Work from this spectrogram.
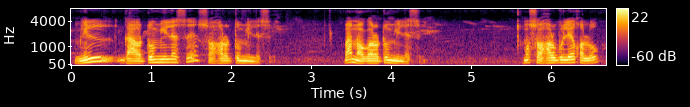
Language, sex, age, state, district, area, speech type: Assamese, male, 30-45, Assam, Morigaon, rural, spontaneous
